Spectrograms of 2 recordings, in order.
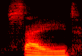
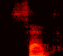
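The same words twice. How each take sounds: First: The vowel glides like the vowel in paid. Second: The vowel is short and does not glide. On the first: The speaker calls it wrong. "this is incorrect" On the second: The speaker calls it right. "Just a, a regular short vowel"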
